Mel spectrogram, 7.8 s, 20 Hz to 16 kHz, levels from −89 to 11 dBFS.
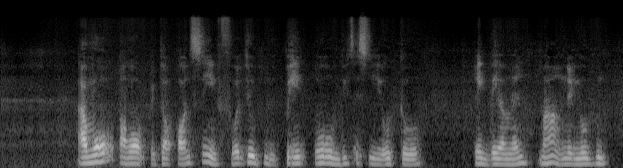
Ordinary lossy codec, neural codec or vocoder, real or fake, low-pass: Opus, 64 kbps; codec, 16 kHz in and 24 kHz out, 0.6 kbps, FocalCodec, streaming, 2048 codes; fake; 10.8 kHz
